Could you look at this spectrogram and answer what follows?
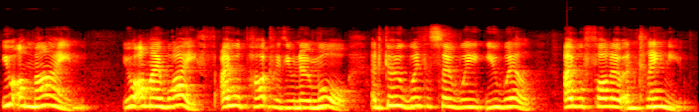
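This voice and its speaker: An impassioned young gentleman lover, played by a woman narrator, pitched fairly high. The delivery is vehement and imploring, full of urgent exclamations, as in a dramatic storybook reading. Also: normal speed, dull audio, close to an everyday voice. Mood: desperate, possessive. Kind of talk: dramatic audiobook character reading.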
